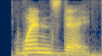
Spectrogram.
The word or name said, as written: Wednesday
